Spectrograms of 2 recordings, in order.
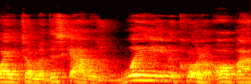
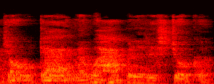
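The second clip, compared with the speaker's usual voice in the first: very soft, low remark; hushed, imitated onlooker's aside; muttered aside; 6 semitones lower, 21 dB quieter than usual. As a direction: mutter it privately about a passerby. Muttered reaction to seeing someone.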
